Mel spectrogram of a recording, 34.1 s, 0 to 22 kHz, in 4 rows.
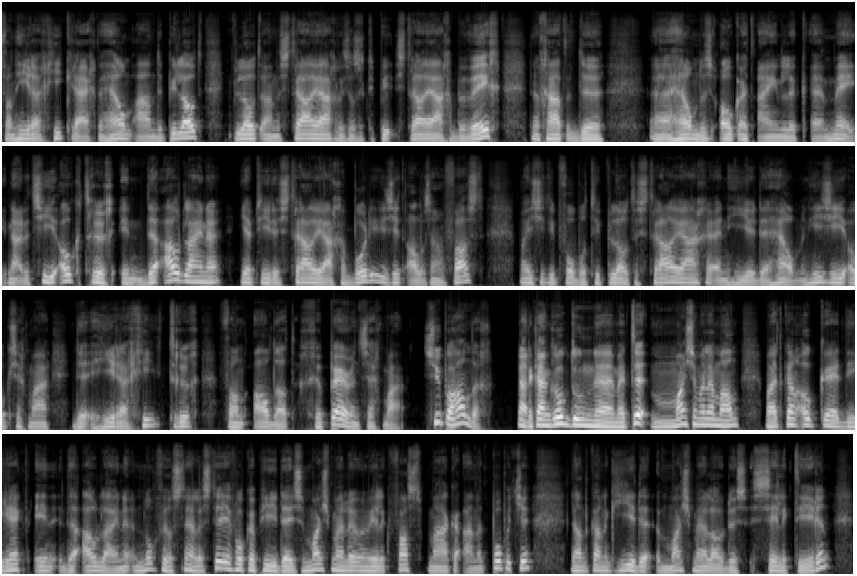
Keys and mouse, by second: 6.4 g, 7.9 right click, 14.4 right click, 22.9 click, 23.6 g, 24.0 right click, 26.9 click, 27.5 click, 28.3 g, 28.7 right click, 29.7 g.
